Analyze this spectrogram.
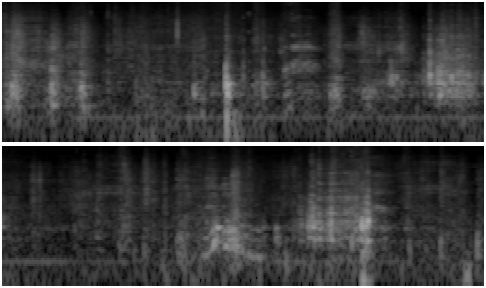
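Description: A wooden box knocks and scrapes as it is set down on the ground.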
